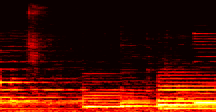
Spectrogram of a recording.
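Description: Two guitars playing an instrumental passage together: a hollow-body electric guitar and an acoustic guitar, with the plucked notes and chords changing about twice.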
